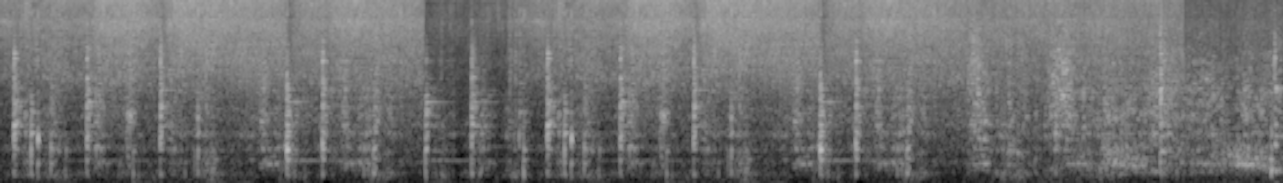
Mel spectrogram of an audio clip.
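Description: A large batch of onions, chilli paste, green chillies, herbs and tomatoes frying in oil and ghee in a big biryani pot, sizzling steadily while a ladle stirs them, with frequent scrapes and knocks against the pot.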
